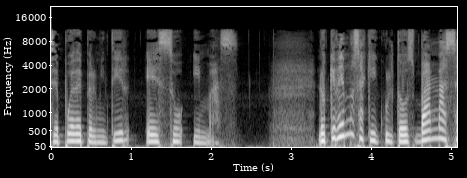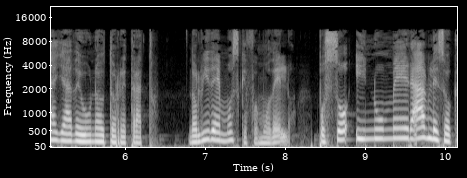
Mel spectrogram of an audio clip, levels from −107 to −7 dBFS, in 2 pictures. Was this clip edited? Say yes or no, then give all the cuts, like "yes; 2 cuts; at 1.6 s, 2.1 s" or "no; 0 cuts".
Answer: no; 0 cuts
